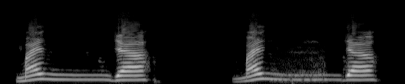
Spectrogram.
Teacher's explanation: Tengah lidah yang naik bukan hujung lidah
